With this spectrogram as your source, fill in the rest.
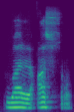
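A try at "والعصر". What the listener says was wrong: Nah, masih kurang tebal.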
